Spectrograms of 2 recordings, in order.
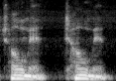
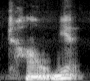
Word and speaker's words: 炒面: 稠面. But this is not Chinese pronunciation. The Chinese pronunciation is 炒面.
